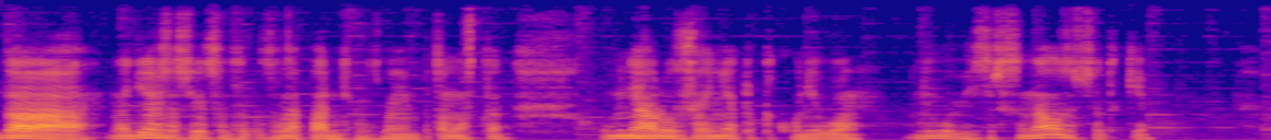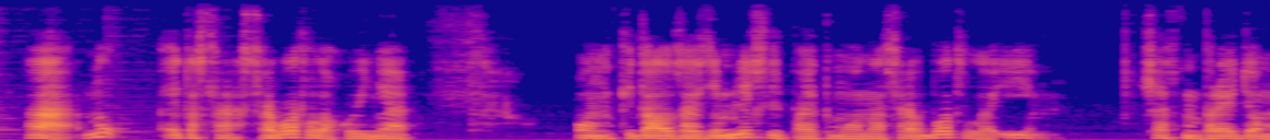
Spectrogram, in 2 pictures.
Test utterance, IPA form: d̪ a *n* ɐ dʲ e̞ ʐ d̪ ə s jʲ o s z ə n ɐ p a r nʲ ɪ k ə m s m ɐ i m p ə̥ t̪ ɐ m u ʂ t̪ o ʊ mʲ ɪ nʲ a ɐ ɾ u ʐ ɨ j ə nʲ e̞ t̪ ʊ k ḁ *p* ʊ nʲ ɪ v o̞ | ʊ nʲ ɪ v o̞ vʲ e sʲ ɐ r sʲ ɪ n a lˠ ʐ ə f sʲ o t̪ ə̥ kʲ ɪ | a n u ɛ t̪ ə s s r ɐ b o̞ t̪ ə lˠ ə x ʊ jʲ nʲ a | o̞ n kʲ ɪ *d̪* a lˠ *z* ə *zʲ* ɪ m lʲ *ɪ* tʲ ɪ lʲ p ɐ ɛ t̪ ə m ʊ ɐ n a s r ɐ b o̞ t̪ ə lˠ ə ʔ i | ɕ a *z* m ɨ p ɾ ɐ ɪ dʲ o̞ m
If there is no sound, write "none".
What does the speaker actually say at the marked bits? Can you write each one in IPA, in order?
n, k, d̪, z, zʲ, i, s

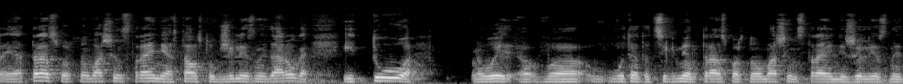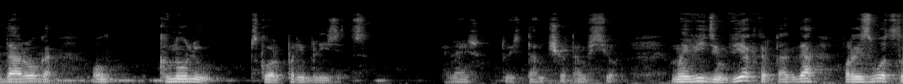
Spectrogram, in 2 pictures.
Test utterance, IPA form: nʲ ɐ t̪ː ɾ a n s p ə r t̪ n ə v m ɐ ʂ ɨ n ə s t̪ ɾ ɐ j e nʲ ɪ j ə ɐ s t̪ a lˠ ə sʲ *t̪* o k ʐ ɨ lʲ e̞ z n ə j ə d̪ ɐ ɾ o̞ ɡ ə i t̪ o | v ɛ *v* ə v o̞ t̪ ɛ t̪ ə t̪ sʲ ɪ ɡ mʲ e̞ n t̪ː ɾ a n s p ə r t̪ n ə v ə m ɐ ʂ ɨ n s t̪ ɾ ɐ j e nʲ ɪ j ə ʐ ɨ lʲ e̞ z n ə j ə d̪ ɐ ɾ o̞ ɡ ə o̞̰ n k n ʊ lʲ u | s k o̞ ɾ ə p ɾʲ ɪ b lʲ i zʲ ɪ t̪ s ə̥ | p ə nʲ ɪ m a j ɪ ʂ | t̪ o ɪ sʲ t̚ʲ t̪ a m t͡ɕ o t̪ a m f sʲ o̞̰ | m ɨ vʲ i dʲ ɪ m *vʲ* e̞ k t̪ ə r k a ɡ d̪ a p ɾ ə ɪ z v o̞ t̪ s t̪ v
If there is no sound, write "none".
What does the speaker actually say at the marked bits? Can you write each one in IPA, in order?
t̪, v, vʲ

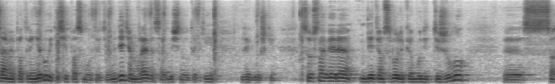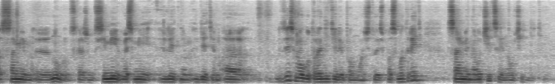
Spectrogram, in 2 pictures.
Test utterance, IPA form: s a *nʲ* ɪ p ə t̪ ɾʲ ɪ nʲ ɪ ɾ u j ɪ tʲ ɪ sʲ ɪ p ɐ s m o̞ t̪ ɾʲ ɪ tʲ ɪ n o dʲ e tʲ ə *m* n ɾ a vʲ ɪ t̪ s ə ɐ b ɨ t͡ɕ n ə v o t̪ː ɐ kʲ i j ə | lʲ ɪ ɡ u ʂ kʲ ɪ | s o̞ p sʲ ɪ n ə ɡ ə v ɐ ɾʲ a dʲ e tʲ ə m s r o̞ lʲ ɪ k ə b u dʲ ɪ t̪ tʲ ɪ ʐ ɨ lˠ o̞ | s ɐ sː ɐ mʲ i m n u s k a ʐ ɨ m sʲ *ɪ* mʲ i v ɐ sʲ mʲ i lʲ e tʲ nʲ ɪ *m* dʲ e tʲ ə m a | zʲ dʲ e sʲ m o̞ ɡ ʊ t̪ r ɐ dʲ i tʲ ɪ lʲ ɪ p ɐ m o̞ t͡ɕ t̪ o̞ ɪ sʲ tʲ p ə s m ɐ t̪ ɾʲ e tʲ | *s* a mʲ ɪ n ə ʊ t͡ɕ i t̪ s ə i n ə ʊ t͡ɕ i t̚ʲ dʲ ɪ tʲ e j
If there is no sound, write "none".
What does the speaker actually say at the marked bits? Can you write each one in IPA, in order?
mʲ, m, ɪ, m, s

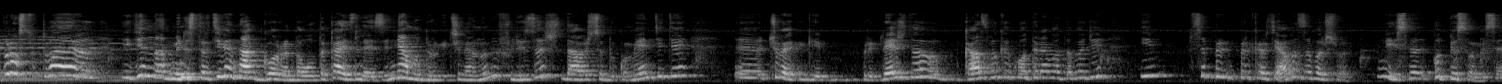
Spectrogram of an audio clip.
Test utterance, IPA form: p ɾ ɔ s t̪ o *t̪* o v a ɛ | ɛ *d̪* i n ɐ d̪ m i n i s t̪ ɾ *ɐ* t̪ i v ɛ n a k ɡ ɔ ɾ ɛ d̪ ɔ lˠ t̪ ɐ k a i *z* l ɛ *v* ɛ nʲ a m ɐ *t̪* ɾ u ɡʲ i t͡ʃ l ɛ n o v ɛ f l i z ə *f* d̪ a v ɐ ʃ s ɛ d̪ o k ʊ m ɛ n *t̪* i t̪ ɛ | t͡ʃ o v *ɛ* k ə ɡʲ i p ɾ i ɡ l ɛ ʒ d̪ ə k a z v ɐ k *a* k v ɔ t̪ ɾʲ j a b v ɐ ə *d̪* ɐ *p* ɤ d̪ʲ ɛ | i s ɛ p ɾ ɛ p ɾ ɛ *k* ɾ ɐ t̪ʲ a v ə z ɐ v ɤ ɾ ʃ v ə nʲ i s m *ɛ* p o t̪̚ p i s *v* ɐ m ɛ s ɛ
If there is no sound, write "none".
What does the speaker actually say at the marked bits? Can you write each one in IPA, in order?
t̪, d̪, ɐ, z, z, d̪, ʃ, t̪, ɛ, ɐ, d̪, b, k, ɛ, v

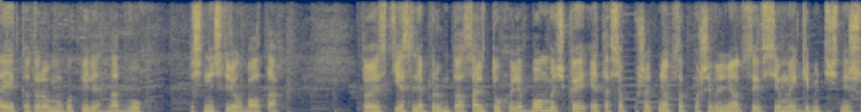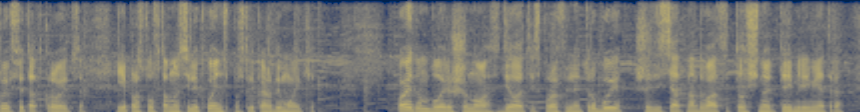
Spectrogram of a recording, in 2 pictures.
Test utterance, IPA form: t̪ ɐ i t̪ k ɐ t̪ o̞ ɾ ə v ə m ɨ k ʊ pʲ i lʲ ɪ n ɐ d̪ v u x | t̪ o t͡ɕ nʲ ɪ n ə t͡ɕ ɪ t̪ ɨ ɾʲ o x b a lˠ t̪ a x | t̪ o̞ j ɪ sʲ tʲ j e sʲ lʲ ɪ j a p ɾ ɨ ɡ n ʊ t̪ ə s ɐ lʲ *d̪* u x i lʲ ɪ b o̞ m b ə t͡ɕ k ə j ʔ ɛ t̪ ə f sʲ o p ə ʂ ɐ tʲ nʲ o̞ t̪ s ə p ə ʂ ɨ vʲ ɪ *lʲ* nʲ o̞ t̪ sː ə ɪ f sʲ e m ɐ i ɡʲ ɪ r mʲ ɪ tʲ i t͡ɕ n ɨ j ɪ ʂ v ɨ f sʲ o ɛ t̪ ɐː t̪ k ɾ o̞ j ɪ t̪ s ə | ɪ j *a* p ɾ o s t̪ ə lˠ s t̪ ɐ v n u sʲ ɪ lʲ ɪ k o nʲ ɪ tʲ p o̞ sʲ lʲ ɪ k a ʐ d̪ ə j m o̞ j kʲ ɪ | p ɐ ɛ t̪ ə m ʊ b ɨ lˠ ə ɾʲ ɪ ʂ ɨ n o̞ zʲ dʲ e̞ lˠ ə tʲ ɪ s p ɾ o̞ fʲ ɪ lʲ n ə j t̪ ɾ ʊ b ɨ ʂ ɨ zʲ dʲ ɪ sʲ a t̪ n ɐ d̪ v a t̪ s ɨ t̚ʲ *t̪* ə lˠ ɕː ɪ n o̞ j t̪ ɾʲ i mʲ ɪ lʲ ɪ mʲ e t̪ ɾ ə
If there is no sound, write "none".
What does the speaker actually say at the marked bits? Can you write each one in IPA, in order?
t̪, lʲ, a, t̪

